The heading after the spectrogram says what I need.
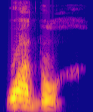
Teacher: a palavra coador, ela tem uma sílaba tônica, que é o dor, não tem acento.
